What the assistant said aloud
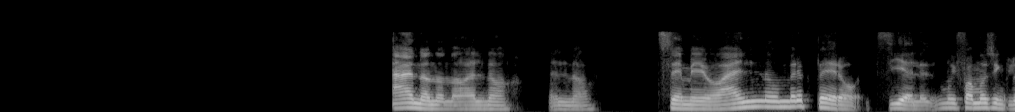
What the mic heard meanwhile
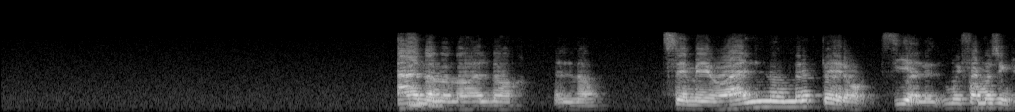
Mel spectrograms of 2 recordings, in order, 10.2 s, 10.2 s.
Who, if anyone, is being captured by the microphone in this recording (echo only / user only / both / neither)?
both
